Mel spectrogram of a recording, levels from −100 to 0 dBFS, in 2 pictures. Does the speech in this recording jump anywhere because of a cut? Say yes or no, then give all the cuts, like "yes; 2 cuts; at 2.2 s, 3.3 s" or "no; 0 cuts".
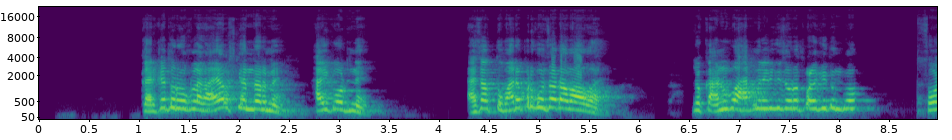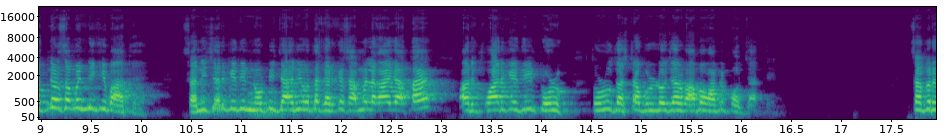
yes; 1 cut; at 8.8 s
